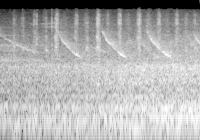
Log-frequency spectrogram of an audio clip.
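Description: Scratch-off lottery ticket being scraped with a handheld scratcher tool, a scratching sound that grows louder, with a bird giving a run of short falling chirps over it.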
